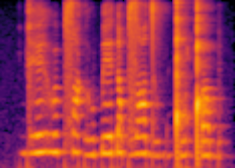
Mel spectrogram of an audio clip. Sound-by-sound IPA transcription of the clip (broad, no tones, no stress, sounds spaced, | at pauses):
ɡʱ e ɦ u b sˤ i ɡʱ u ɓ e ɗ ɛ b zˤ ɛ dʱ u b ɡ͡ǃ o ǃʼ ʌ b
